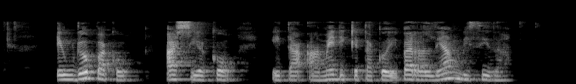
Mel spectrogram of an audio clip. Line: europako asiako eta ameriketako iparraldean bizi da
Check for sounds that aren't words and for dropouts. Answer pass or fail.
pass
